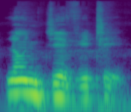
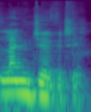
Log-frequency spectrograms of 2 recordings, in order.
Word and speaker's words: longevity: and remove it because the word is longevity longevity that is the british the americans longevity longevity so you can see the difference whereas that first syllable for the british it is long long for the americans it is land longevity the second syllable is the one that receives stress in both cases so longevity or longevity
